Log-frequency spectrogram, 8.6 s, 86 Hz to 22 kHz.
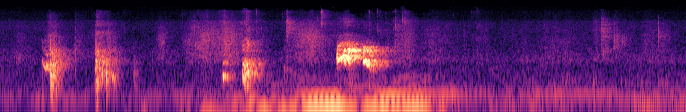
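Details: Newborn Labrador Retriever puppies, a litter of seven born May 24, 2021, with their mother Belle, on a June 4 puppy cam indoors: a few short squeaky whimpers, then a louder drawn-out whining cry, over a low steady hum.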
